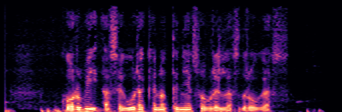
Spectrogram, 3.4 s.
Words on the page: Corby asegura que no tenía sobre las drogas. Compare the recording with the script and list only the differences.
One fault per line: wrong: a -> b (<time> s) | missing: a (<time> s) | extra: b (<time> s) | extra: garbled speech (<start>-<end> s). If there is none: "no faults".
no faults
